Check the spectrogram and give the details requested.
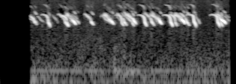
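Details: Chick peeping in a quick, continuous run of thin, high, downslurred cheeps, several each second, with a louder peep at the end.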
